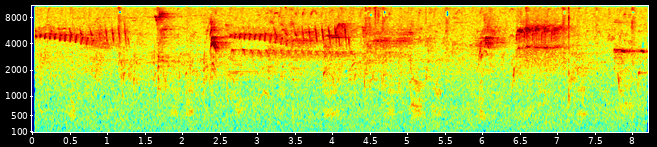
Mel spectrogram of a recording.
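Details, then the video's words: Australian magpies being fed give harsh, buzzy, high-pitched begging squawks in long drawn-out bursts, one after another, over a soft outdoor hiss. "Happy Magpies Fast Feeding!"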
